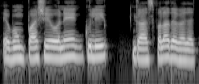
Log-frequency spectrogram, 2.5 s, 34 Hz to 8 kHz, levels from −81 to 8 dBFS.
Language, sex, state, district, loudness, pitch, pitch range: Bengali, female, Assam, Hailakandi, -14 LUFS, 190 Hz, 175-200 Hz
